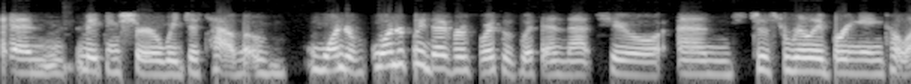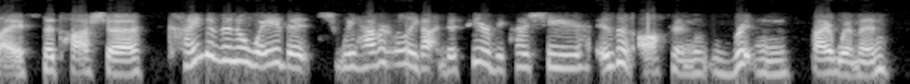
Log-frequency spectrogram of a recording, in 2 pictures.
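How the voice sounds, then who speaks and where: A woman's voice: mid-range voice, expressive, fairly quick, creaky, few pauses, no echo. A woman, a head writer, talking enthusiastically and laughing easily in a casual interview. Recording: tinny phone-like line.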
